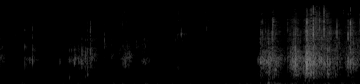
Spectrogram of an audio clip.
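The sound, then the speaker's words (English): Crunchy bites of a chocolate chip cookie: faint, scattered chewing crunches at first, then a louder, steady stretch of crunching near the end. “let me get my chocolate chip cookie out. It's so damn good.”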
